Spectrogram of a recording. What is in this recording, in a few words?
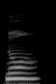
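"nuo2", Chinese pronunciation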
